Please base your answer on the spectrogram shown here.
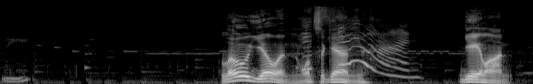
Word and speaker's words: Yelan: hello yellen once again yaylon right that's how you pronounce i keep pronouncing as yellen i'm sorry for that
